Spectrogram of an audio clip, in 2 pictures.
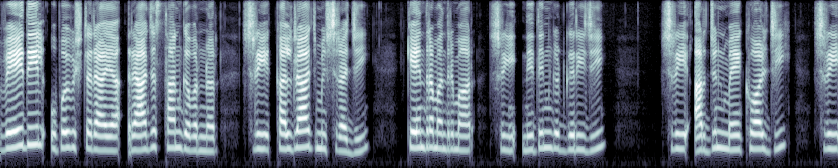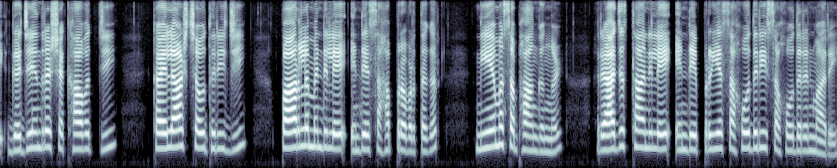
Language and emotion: Malayalam, neutral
